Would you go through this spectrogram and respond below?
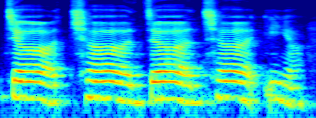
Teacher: च वर्ग का जब आप उच्चारण करेंगे तो आपकी जो जिह्वा है वो तालु को स्पर्श करेगी, यानी कि ये इसीलिए इसे तालु बोलते हैं च वर्ग को।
